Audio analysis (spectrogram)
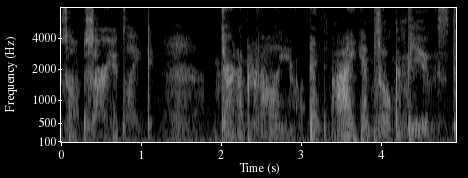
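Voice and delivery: hushed whisper, barely audible. Speaker's mom is upstairs; whispering so she won't hear. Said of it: "I am whispering because my mom is upstairs".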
